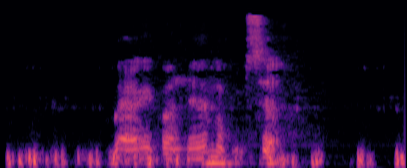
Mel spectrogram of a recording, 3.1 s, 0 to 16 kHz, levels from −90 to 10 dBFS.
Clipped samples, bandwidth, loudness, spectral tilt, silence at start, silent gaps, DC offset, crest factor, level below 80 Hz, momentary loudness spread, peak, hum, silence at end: under 0.1%; 11.5 kHz; -33 LUFS; -5.5 dB/octave; 0.05 s; none; under 0.1%; 20 dB; -54 dBFS; 11 LU; -12 dBFS; none; 0 s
